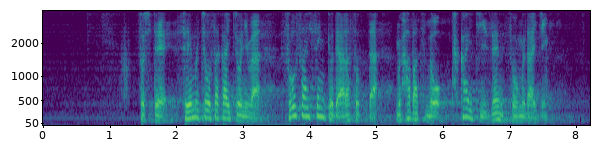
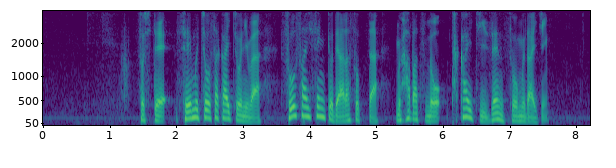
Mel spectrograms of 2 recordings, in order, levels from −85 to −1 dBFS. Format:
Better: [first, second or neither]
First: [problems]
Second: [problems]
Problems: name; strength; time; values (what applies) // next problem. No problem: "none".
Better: second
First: room echo; dies away in 2.3 s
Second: none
